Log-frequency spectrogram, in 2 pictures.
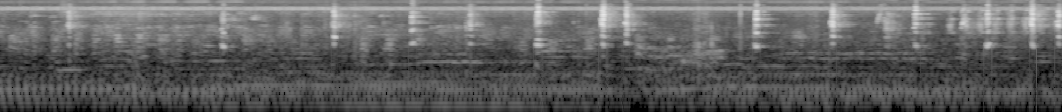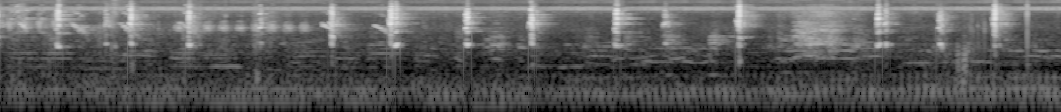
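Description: A male guineafowl gives sharp, harsh clicking calls and rasping chatter over a steady high hum.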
